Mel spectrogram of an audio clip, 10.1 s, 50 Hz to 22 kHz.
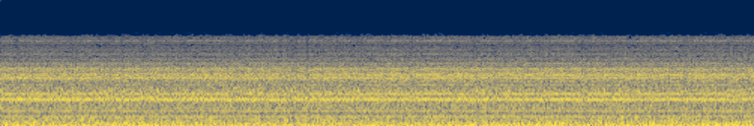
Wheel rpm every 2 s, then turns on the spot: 0, 0, 0, 0, 0.
none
